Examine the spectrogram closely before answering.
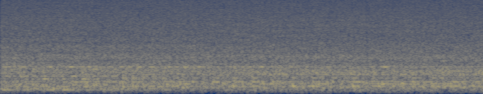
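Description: Stream flowing: a steady, even rush of babbling water.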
